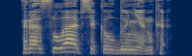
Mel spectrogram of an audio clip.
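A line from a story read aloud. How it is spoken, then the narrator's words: Chuckle. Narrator (Russian): хохотнул Камиль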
